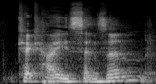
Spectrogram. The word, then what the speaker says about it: Kekkai Sensen: Kekkai Sensen, richtig ausgesprochen? – Ja.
